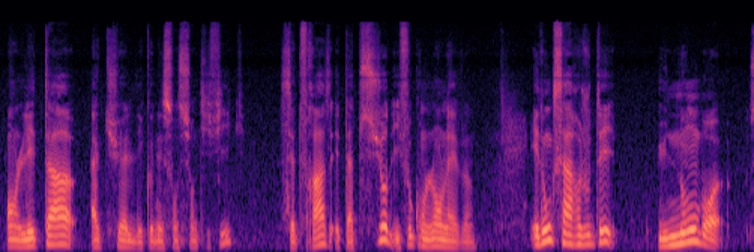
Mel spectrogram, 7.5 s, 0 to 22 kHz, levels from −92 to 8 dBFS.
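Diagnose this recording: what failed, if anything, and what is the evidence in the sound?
Nothing in the speech signal points to a failure at any stage of the chain, from the analogue front end and conversion through processing, transmission, storage and playback.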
